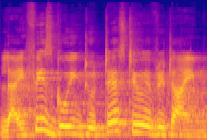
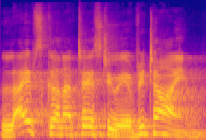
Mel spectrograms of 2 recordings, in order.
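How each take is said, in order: First: 'Life is going to' is said in full. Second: It is reduced to 'life's gonna'. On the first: "আগেরটা" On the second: "তা না বলে বললাম"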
